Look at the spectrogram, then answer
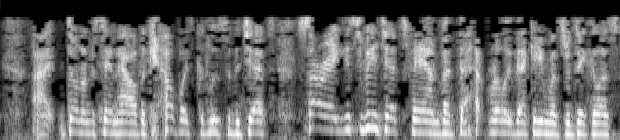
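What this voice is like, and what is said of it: Hoarse, strained, fading voice. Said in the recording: “I'm kind of losing my voice. I was screaming a lot at the TV yesterday... I've kind of lost my voice, a lot of screaming yesterday”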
